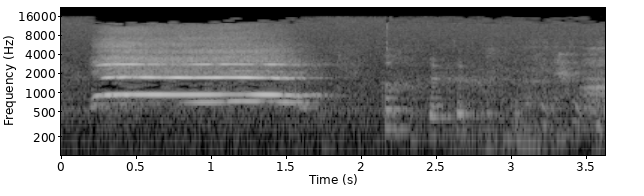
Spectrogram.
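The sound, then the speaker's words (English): A train whistle sounds in a pitch-dark rail tunnel: one sustained, steady-pitched tone lasting about a second and a half, followed by a few fainter, shorter tones. “you're in a train tunnel. That's a train whistle.”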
